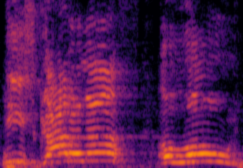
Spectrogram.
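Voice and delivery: high, loud exultant preaching; preaching at full force. Acted. Preacher rejoicing before the church, exultant shout. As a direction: shout it to the rafters with joy. Peak of sermon with laugh.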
